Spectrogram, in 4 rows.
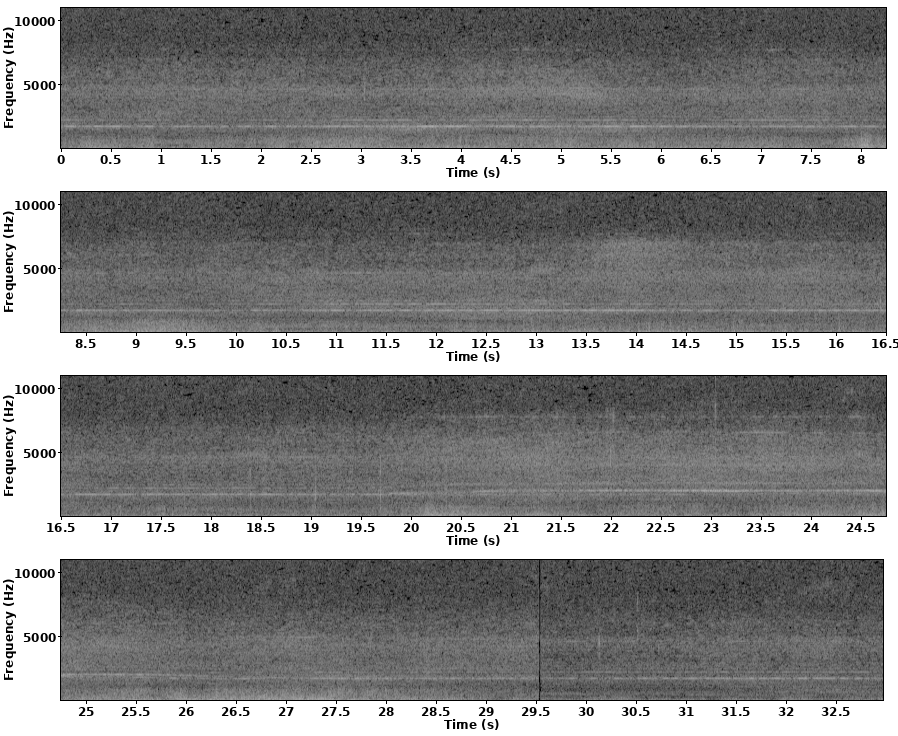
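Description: F-4EJ Kai Phantom II jets with their J79 turbojets idling on the ground: a steady roar under a constant high whine. A second, slightly higher whine joins for a few seconds past the middle, and there is one brief knock about eight seconds in.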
